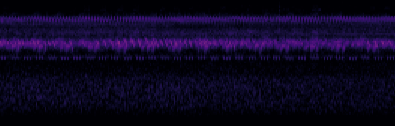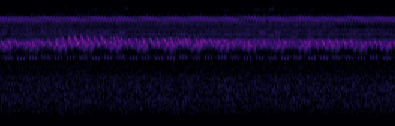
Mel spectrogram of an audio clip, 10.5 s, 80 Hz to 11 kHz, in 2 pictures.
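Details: Bell crickets and other crickets chirping in Narita, Chiba Prefecture, Japan, recorded with a TASCAM Portacapture X8: a dense, steady high-pitched chorus with layered ringing bands and fine rapid pulsing trills running throughout, no other sounds.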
